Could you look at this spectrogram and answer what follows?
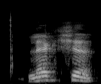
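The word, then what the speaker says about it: Lektion: टी आई ओ एन लेक्शन ये टी आई ओन इसको German में प्रोनाउंस करते हैं सयन सयन यानी ये लिखा हुआ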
